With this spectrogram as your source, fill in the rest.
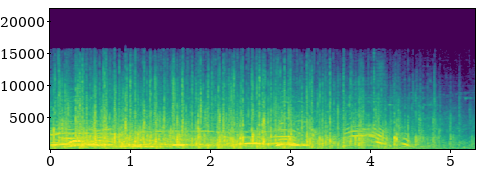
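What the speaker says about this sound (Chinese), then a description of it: "掌声鼓励" Steady audience applause at a lively stage event with a host, continuous clapping filling the room alongside scattered crowd noise and a few faint voices.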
